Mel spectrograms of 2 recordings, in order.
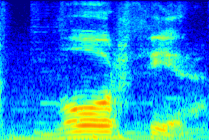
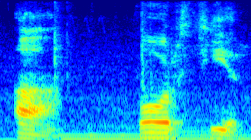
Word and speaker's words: Vorthir: I'm going to call it Vorfir. I am going to ask you to spell that. So, VOR. Yep. THIR. Vorfir.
